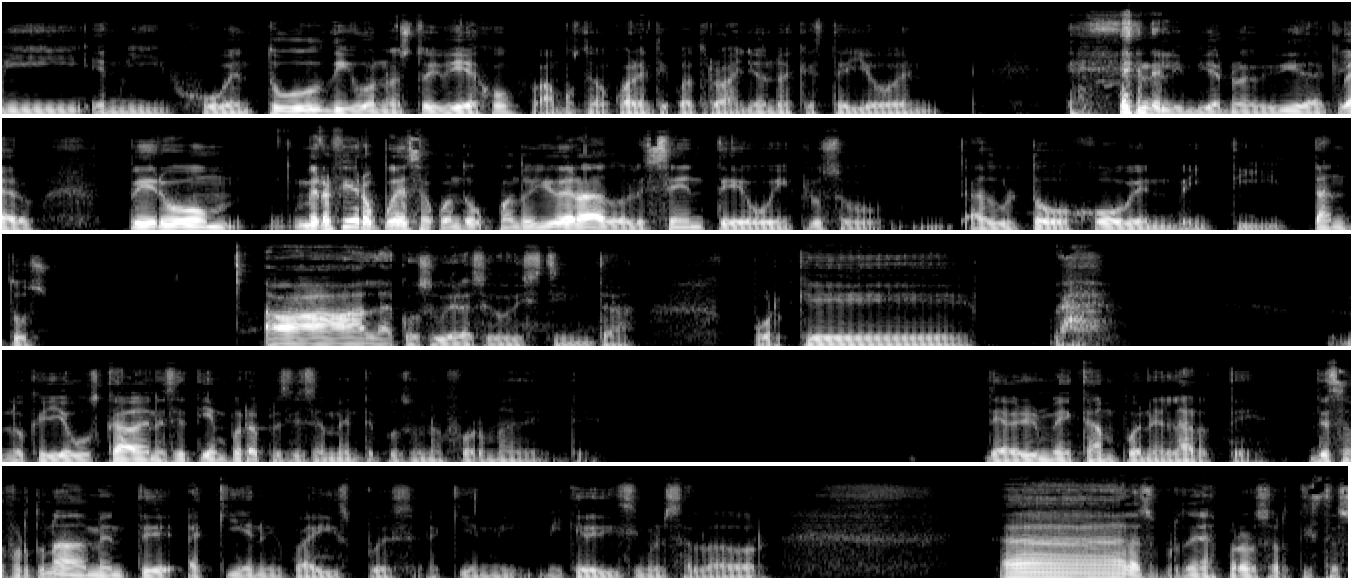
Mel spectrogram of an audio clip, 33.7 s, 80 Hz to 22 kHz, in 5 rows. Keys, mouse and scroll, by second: 1.7-10.1 drag, 13.2 middle click, 13.9 middle click, 14.4 click, 15.4 middle click, 15.6 click, 16.2 click, 16.7 middle click, 16.7 click, 17.2 click, 17.3 middle click, 19.9 middle click, 29.5 click, 30.9-33.7 drag.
